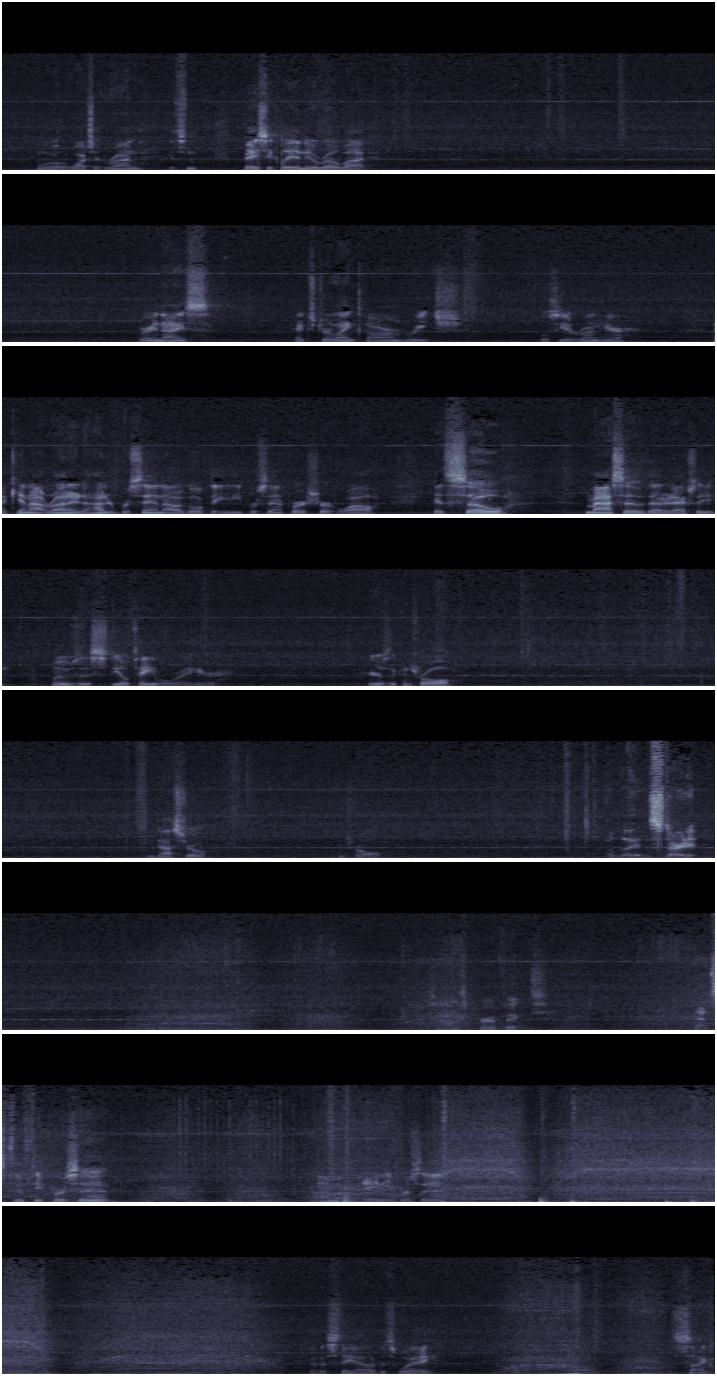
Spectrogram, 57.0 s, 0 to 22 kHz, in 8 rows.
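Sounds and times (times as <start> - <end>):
faint high whine: 0.0 - 57.0
low electrical hum: 0.0 - 57.0
robot arm servo motors whining: 36.8 - 52.7, 54.9 - 56.8.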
